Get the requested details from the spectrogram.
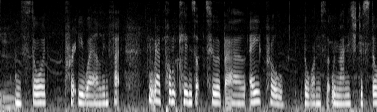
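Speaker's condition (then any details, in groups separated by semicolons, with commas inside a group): No condition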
